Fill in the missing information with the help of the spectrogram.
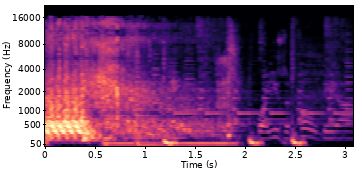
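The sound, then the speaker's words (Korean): A sniper gunshot sound effect: one loud, heavy blast whose rumbling tail rings out for about two seconds before fading, after which a person starts talking. “아직도 저격하는 습관을 그 뭐, 아직 못 버렸구나.”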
